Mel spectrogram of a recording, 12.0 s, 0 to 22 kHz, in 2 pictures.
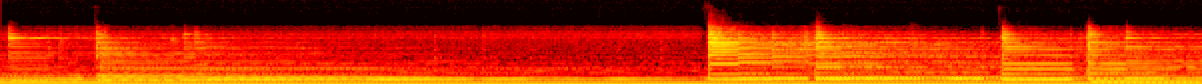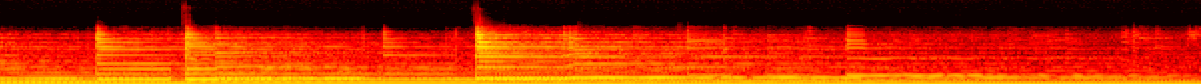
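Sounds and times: deep bass note: 0.0s - 12.0s
electric guitar chord ringing: 0.0s - 12.0s.

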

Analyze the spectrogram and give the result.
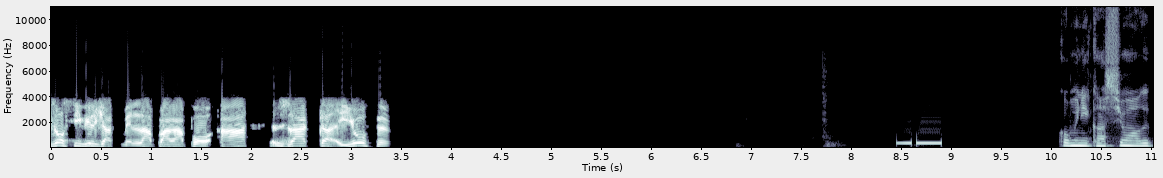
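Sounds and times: telephone tone beeps: 8.5s - 9.0s.

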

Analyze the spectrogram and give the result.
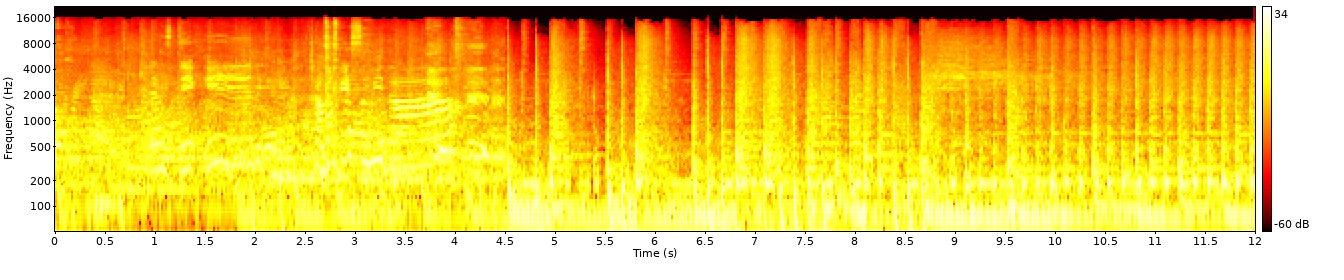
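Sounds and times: steady bass line: 1.6s - 12.0s
fast drum-kit beat: 4.5s - 12.0s.

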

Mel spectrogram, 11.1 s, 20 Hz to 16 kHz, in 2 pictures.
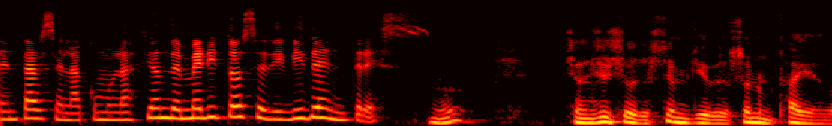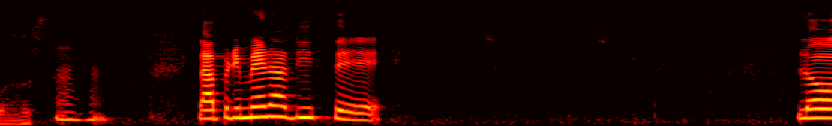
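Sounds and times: woman speaking: 0.0s - 2.8s, 5.9s - 6.3s, 6.9s - 8.1s.

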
